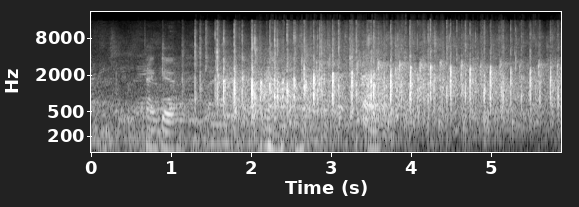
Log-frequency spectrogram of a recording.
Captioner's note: applause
